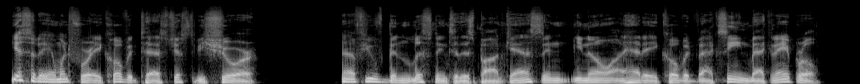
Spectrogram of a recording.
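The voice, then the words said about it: Sick voice, sore throat. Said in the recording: “I'm sure you can tell from my voice that I'm a little off today ... I developed a sore throat”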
